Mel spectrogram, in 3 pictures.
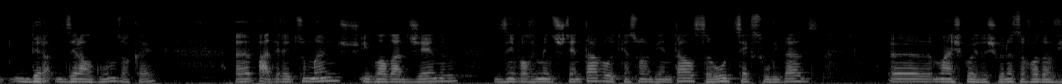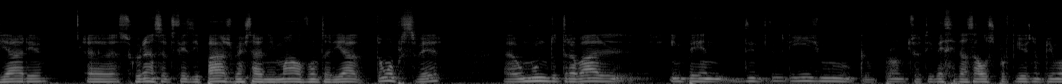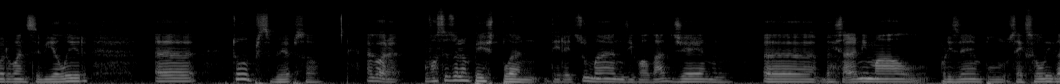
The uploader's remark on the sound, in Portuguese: NOTA IMPORTANTE: Eu sei que o som está baixo, mas era entre um som baixo e uma melhor qualidade ou um sou alto e ruídos, carros, aspiradores.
